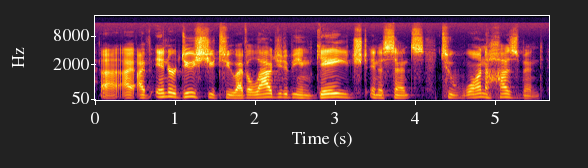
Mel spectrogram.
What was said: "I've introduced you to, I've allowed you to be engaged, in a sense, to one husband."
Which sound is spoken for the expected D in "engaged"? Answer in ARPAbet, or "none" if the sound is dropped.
D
